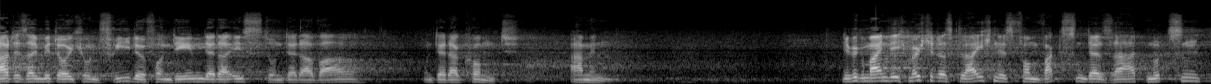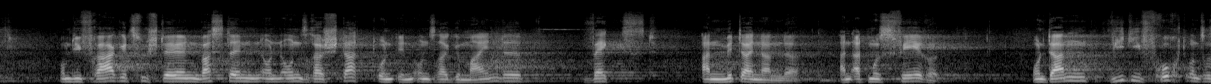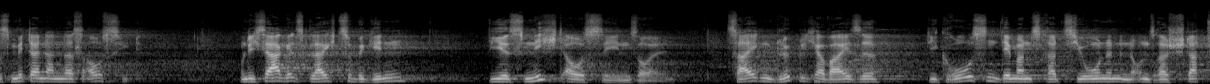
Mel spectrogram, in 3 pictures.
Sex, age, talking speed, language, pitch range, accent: male, 50-69, 130 wpm, German, 125-150 Hz, German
